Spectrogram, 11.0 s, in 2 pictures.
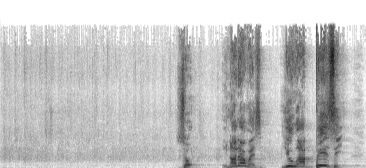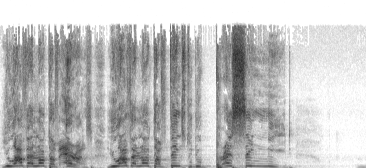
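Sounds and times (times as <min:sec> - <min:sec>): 
audience clapping: 0:00.0 - 0:05.1
speech: 0:02.7 - 0:09.8.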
